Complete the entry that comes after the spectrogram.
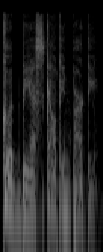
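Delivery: quick, soft character mutter; hushed worry. Acted. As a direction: think aloud, fast and very quiet. Man thinks aloud about intruders.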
